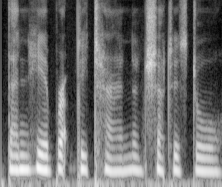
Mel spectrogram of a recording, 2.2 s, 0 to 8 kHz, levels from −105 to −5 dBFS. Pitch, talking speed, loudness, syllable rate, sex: 175 Hz, 215 wpm, -17 LUFS, 5.4 syllables/s, female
